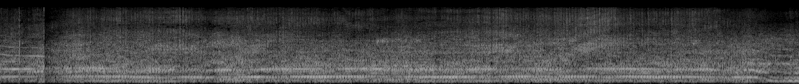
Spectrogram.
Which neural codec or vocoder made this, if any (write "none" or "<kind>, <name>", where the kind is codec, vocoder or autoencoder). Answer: none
